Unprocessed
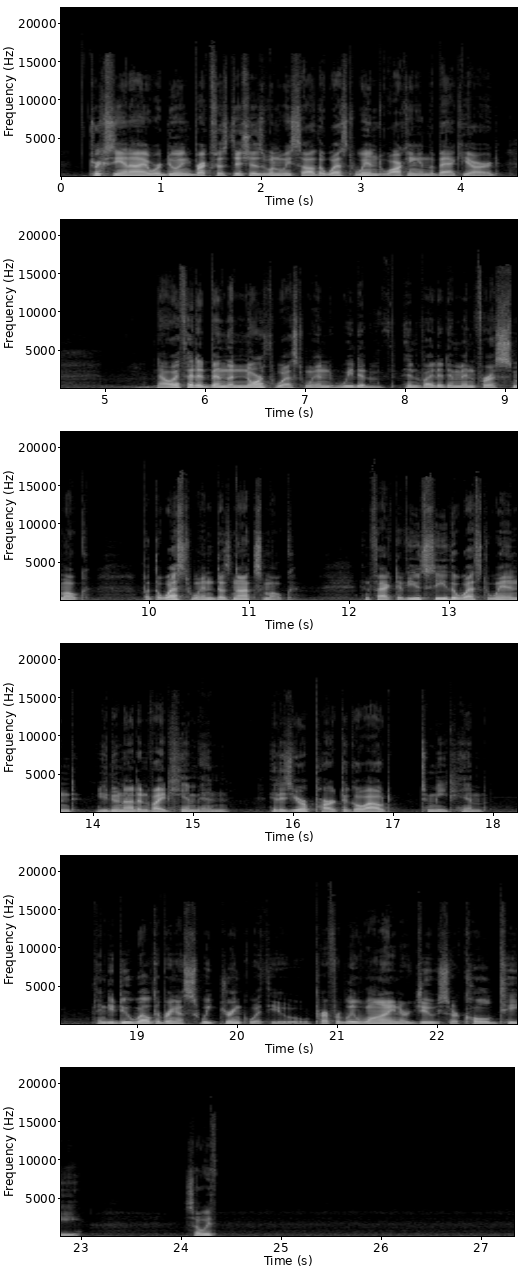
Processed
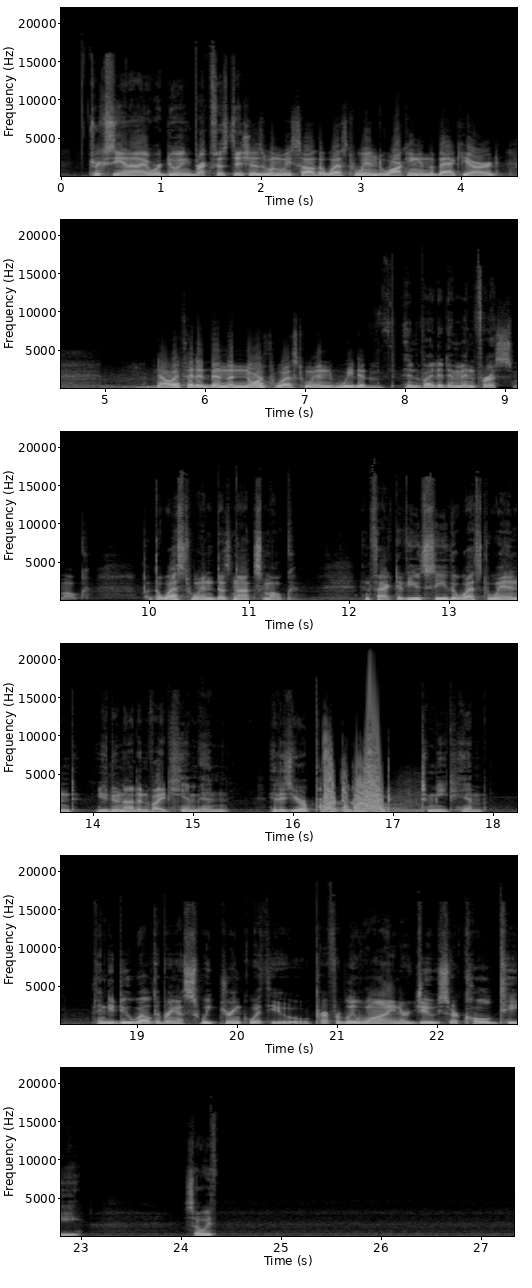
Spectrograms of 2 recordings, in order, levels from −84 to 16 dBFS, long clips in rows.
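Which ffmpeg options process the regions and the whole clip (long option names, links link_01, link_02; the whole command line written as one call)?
ffmpeg -i in.wav -filter_complex "[0:a]asettb=1/sr,asplit=3[link_01][link_02][link_03];[link_01]atrim=end=1.804[link_04];[link_02]atrim=start=1.8:end=7.6,asetpts=PTS-STARTPTS,afade=type=in:duration=0.004:curve=qsin,afade=type=out:start_time=5.796:duration=0.004:curve=qsin,lowpass=2400,acontrast=47[link_05];[link_03]atrim=start=7.596[link_06];[link_04][link_05]acrossfade=duration=0.004:curve1=hsin:curve2=qsin[link_07];[link_07][link_06]acrossfade=duration=0.004:curve1=qsin:curve2=hsin,asettb=1/sr,asplit=3[link_08][link_09][link_10];[link_08]atrim=end=8.904[link_11];[link_09]atrim=start=8.9:end=10,asetpts=PTS-STARTPTS,afade=type=in:duration=0.004:curve=qsin,afade=type=out:start_time=1.096:duration=0.004:curve=qsin,acompressor=threshold=-37dB:ratio=4:attack=3.2:release=140:knee=1:detection=peak,highpass=460,lowpass=5800[link_12];[link_10]atrim=start=9.996[link_13];[link_11][link_12]acrossfade=duration=0.004:curve1=hsin:curve2=qsin[link_14];[link_14][link_13]acrossfade=duration=0.004:curve1=qsin:curve2=hsin,asettb=1/sr,asplit=3[link_15][link_16][link_17];[link_15]atrim=end=16.264[link_18];[link_16]atrim=start=16.26:end=17.31,asetpts=PTS-STARTPTS,afade=type=in:duration=0.004:curve=qsin,afade=type=out:start_time=1.046:duration=0.004:curve=qsin,lowpass=frequency=4500:width=0.5412,lowpass=frequency=4500:width=1.3066,aeval=exprs='0.473*sin(PI/2*8.91*val(0)/0.473)':channel_layout=same,acompressor=threshold=-34dB:ratio=2.5:attack=3.2:release=140:knee=1:detection=peak[link_19];[link_17]atrim=start=17.306[link_20];[link_18][link_19]acrossfade=duration=0.004:curve1=hsin:curve2=qsin[link_21];[link_21][link_20]acrossfade=duration=0.004:curve1=qsin:curve2=hsin,highpass=frequency=120:poles=1,acontrast=47,alimiter=limit=-13dB:level=0:latency=1:release=185" out.wav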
